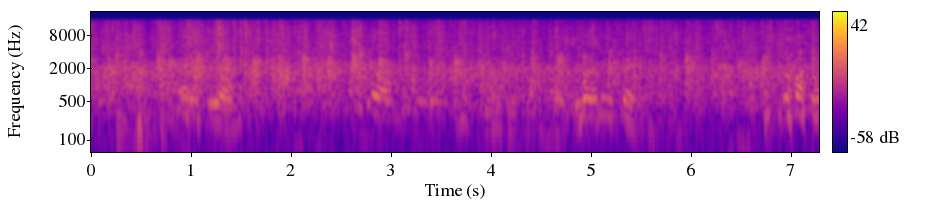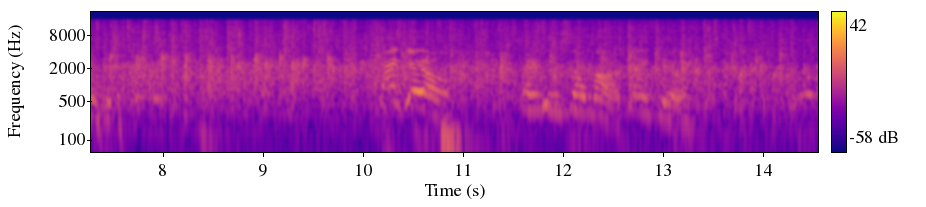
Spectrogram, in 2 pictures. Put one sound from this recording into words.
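An audience cheers.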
